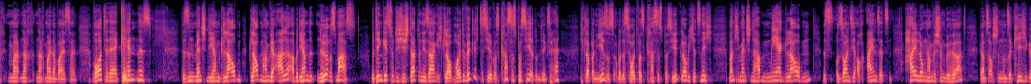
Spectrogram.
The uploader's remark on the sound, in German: Sonntagspredigt aus dem Standort Bochum.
